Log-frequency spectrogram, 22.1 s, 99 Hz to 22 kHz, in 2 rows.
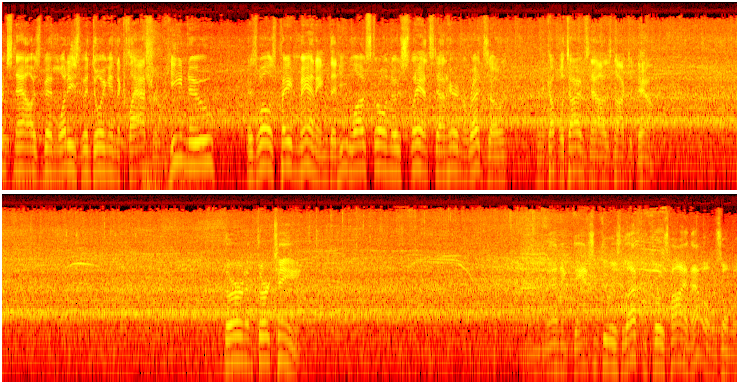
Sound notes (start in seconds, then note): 11.1 crowd cheering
